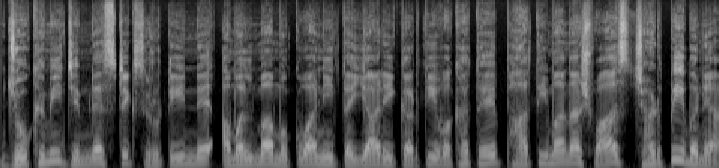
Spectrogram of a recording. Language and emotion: Gujarati, fearful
